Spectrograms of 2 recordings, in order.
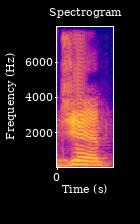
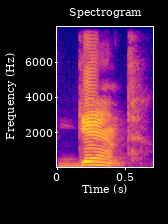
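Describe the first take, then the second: First: The name is said in local Southern fashion. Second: The name is said in the Belgian fashion. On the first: This is how people from the home region say it. The speaker calls it wrong. "We say Gent because we're hillbilly Southern West Virginians" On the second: This is how the place itself is named. The speaker calls it right. "this place is actually in Belgium, and it's Ghent"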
